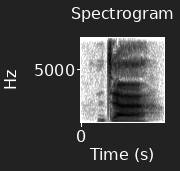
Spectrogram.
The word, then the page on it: jáa: apatani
